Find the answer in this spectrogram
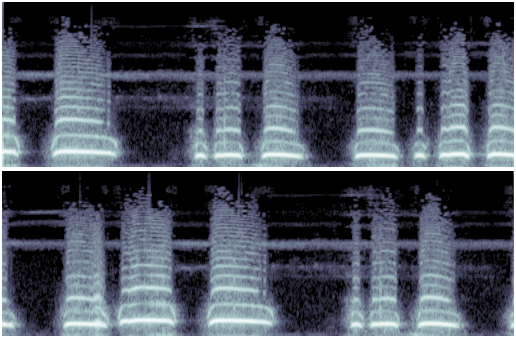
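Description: Loud hooting: a series of short, hollow, pitched hoots in irregular groups of two to four, each note about half a second long, with a faint steady high tone beneath them.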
